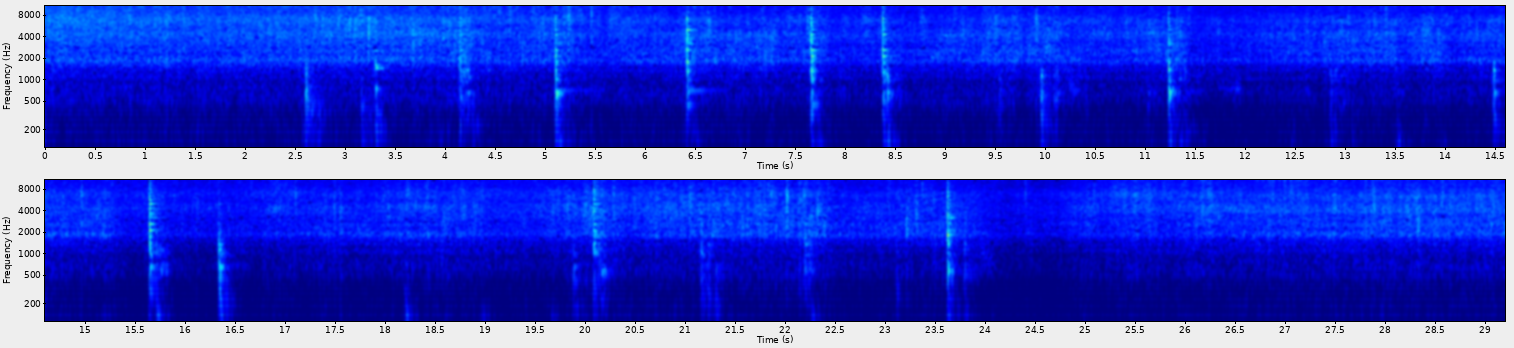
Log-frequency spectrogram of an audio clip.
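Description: Shredded cabbage, carrots and chicken sizzling in an electric skillet as they are stir-fried with a wooden spatula, a steady hiss broken by irregular knocks and scrapes of the spatula against the pan.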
